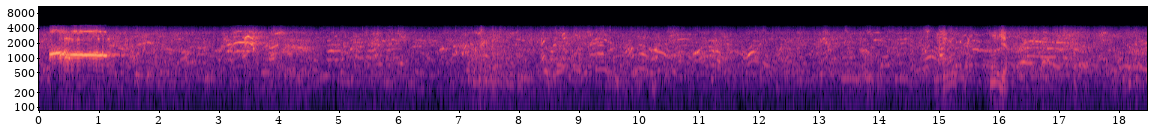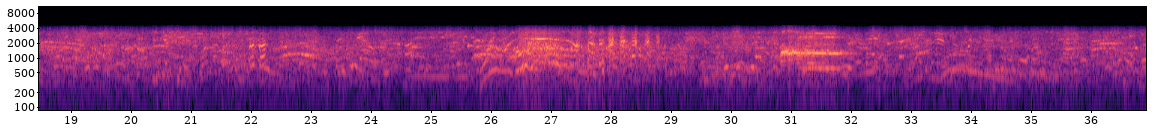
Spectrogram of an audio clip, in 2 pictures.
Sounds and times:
Speech: 0.0 - 36.9.

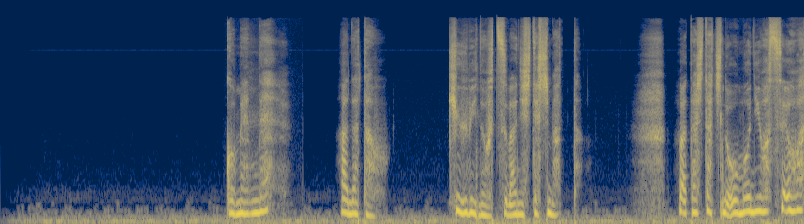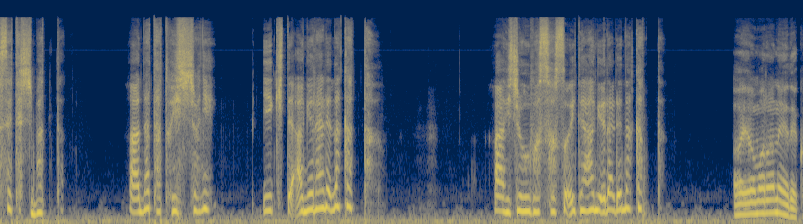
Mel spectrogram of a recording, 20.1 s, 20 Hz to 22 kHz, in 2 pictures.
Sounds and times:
Speech: 2.8 - 3.6, 4.3 - 4.8, 5.6 - 7.3, 8.5 - 10.8, 11.7 - 14.8, 16.2 - 18.3, 19.2 - 20.0.

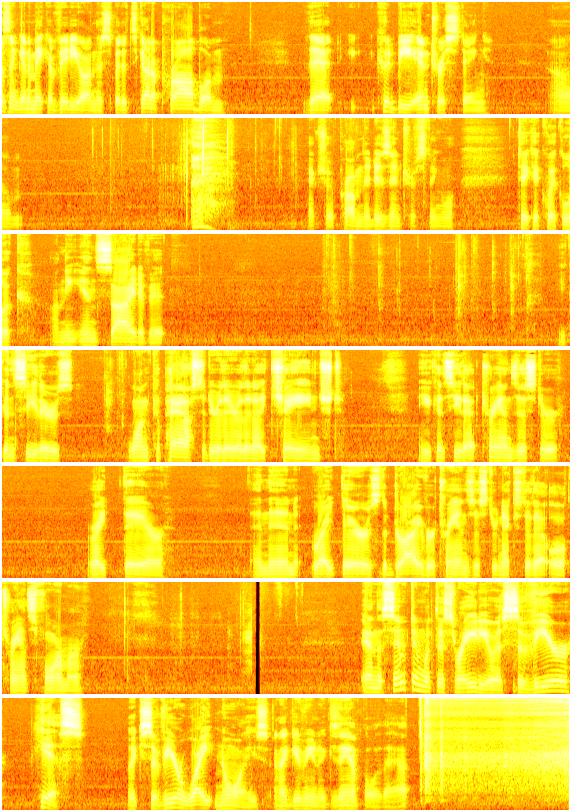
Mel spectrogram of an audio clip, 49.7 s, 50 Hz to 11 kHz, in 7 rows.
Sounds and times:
Speech: 0.0 - 2.8, 3.8 - 6.2, 6.8 - 7.4, 10.9 - 12.8, 13.6 - 16.3, 21.2 - 22.2, 22.9 - 25.6, 26.5 - 28.4, 29.5 - 30.6, 31.5 - 36.6, 40.0 - 47.8.

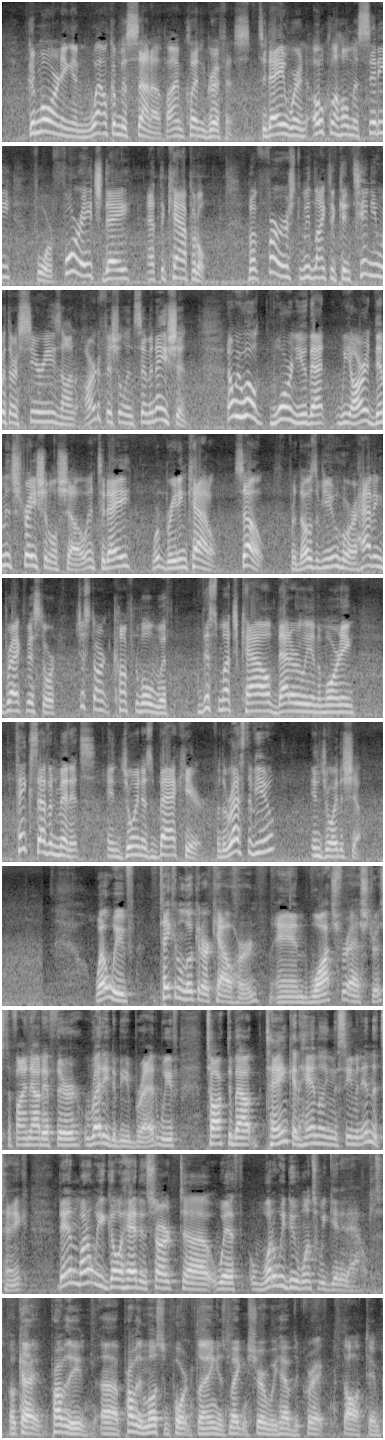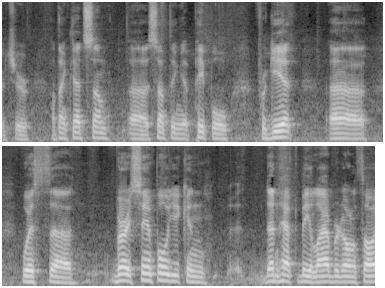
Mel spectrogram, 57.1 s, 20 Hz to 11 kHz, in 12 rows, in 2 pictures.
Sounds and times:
Speech: 0.3 - 28.4, 29.7 - 57.0.

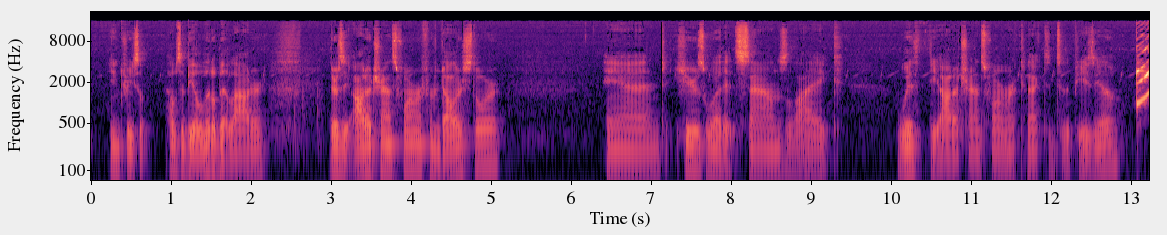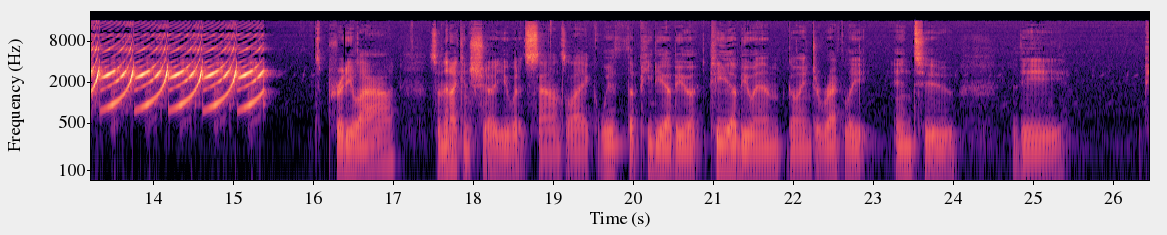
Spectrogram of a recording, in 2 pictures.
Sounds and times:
Speech: 0.2 - 2.2, 3.0 - 5.2, 6.4 - 9.4, 10.1 - 12.9, 16.0 - 24.1, 24.7 - 25.5
Fire alarm: 13.1 - 15.5.

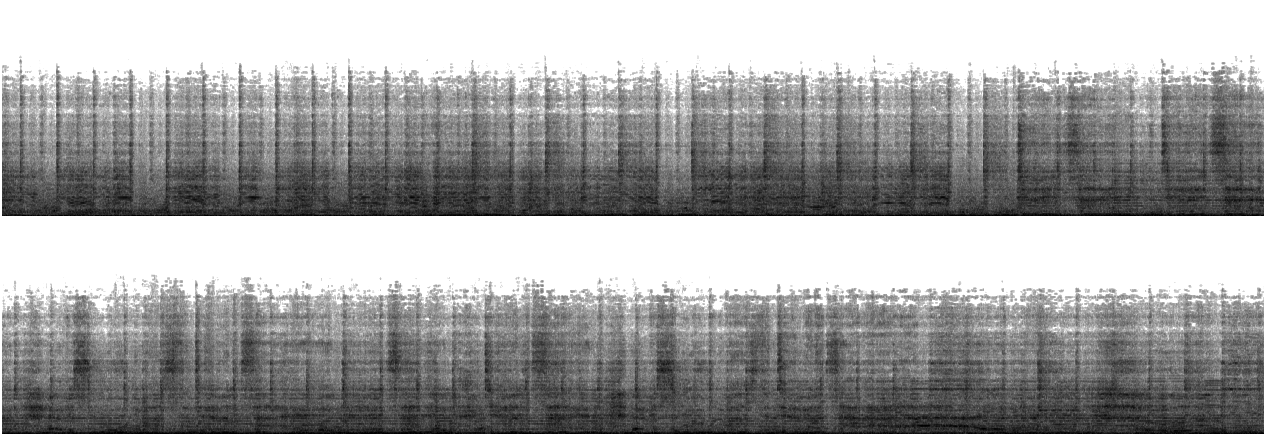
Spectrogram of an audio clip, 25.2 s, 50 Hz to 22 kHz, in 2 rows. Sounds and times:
Music: 0.0 - 25.2.

